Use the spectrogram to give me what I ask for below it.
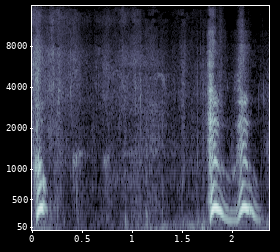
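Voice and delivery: high loud hoots of excitement; excited whoop. Real, not acted. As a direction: whoop as the rabbit bolts. Excited hunter whooping at bolt.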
